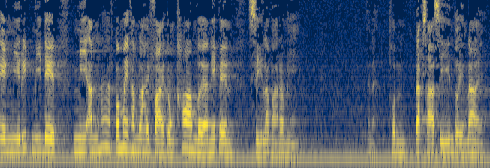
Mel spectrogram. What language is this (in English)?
Thai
